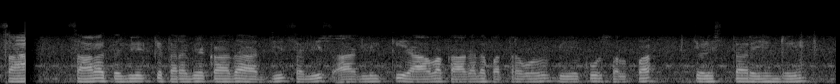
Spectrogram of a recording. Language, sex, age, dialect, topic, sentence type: Kannada, male, 18-24, Northeastern, banking, question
